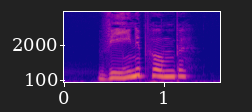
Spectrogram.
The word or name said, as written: venepumpe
